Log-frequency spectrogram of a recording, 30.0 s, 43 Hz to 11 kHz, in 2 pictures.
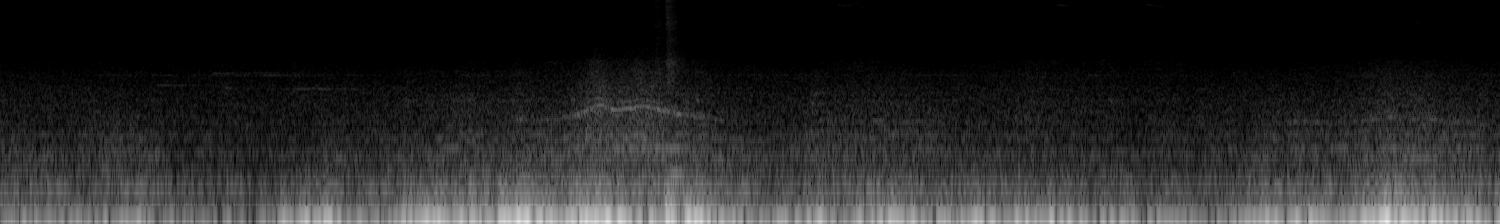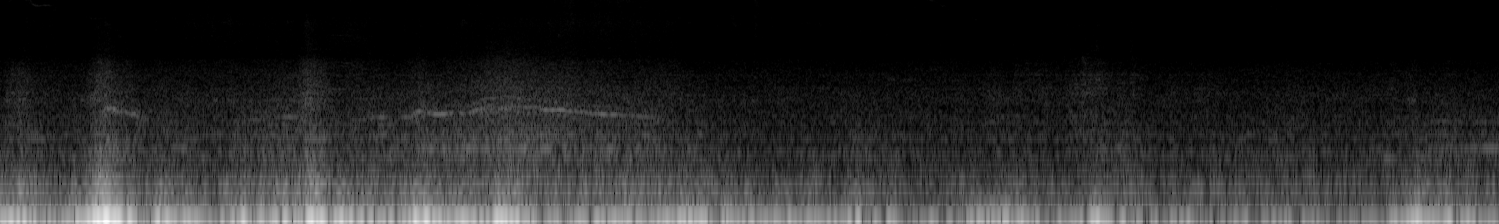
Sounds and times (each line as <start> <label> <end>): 0.0 wind whistling through the gap in a door 29.9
